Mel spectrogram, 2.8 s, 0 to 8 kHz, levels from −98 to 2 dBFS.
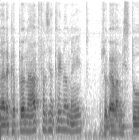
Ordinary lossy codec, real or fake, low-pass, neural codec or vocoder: none; real; none; none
